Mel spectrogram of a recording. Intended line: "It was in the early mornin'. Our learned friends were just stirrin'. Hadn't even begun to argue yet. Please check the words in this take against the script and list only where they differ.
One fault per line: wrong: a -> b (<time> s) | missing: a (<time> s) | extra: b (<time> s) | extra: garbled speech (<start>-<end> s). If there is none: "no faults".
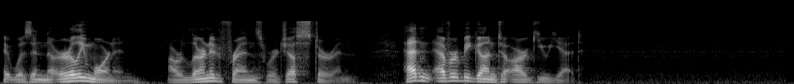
wrong: even -> ever (4.3 s)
